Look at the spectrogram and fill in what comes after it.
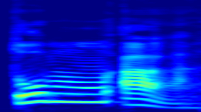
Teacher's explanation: mim sukun bertemu alif ya izhar syafawi cukup Kita baca dengan jelas saja, tidak boleh kita tahan.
